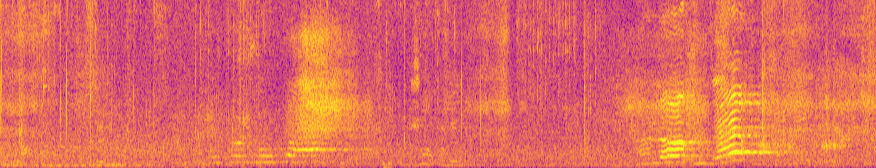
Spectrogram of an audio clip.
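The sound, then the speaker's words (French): Children's voices chatter and call out as they play and ride bicycles in a park, with a busy background of scattered footsteps or hoof-like clopping and occasional louder shrieks toward the end. “Et des enfants qui jouent.”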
